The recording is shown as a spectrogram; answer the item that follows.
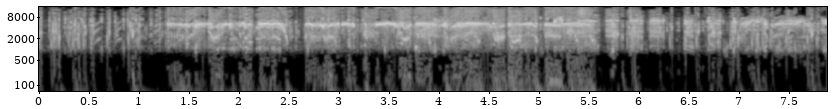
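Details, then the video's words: Swiftlet lure call played for swiftlet houses, a dense, continuous high chattering of many twittering, buzzy chirps with overlapping trills and a steady high whistle band. "Âm thanh nhà yến, tiếng gọi chim yến"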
